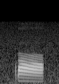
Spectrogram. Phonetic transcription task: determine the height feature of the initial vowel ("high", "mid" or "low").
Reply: low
